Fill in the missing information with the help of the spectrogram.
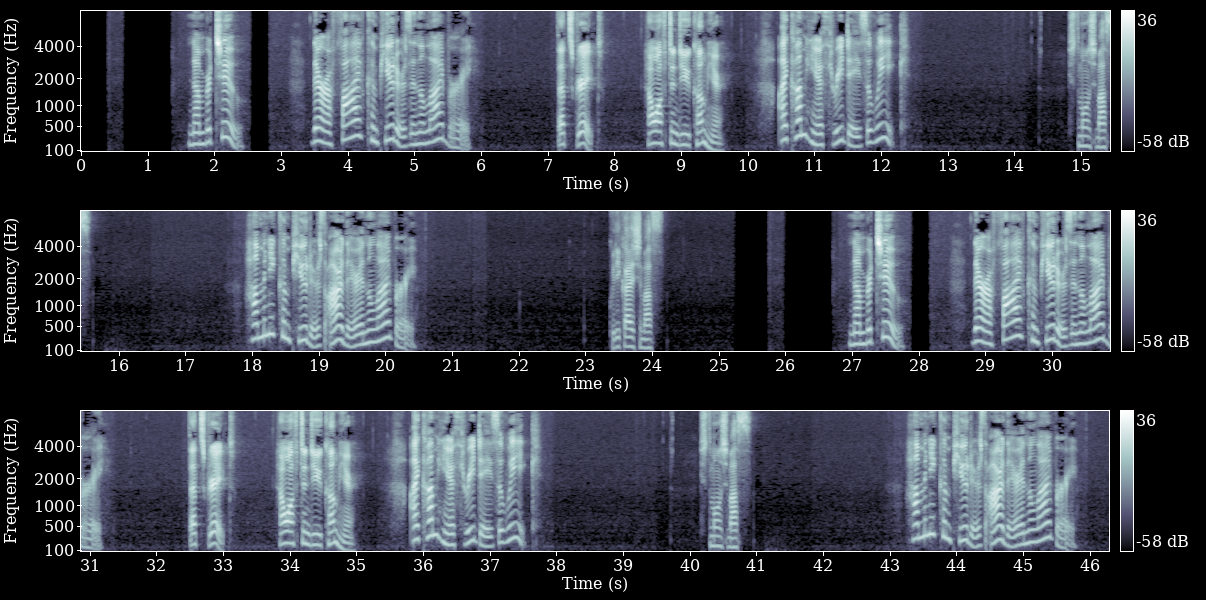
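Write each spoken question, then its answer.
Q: How many computers are there in the library?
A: Five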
